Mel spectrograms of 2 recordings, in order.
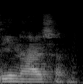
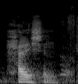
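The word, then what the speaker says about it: Huijsen: Dean Housen. – Housen, vale. – Housen, yo creo que dice Housen, H aspirada.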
